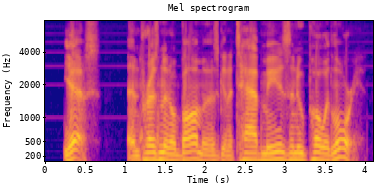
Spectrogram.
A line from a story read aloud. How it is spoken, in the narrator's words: Don Allman exclaimed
